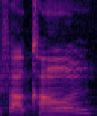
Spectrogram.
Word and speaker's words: Falcone: so my social media is at underscore Falcone that's GI na underscore FAL cont and it's pronounced Falco not Falcon not Falcone yeah I'm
